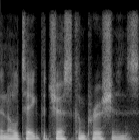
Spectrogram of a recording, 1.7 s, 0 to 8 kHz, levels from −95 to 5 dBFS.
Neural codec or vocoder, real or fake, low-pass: codec, 16 kHz in and 24 kHz out, 0.4 kbps, LongCat-Audio-Codec, four codebook decoder; fake; 7.2 kHz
